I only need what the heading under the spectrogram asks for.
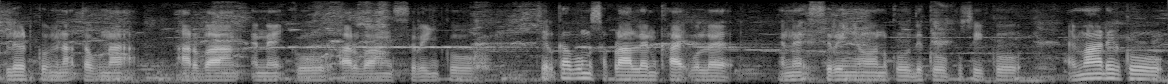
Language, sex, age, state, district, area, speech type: Santali, male, 45-60, West Bengal, Dakshin Dinajpur, rural, spontaneous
